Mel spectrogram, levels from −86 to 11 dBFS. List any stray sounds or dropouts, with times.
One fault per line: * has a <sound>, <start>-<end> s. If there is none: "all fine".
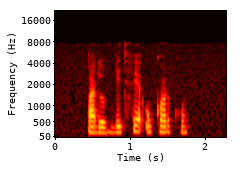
all fine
